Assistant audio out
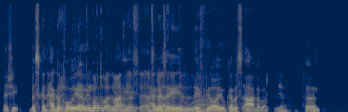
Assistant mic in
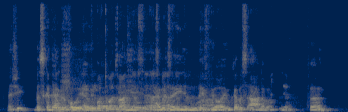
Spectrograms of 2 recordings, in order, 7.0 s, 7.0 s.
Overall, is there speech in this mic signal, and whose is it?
both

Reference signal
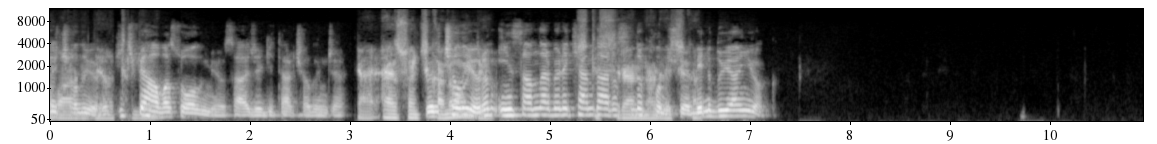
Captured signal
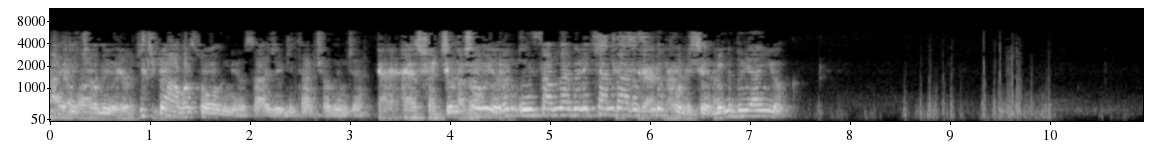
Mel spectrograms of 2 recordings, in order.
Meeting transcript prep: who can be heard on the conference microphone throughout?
echo only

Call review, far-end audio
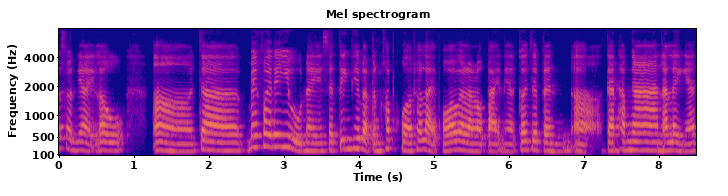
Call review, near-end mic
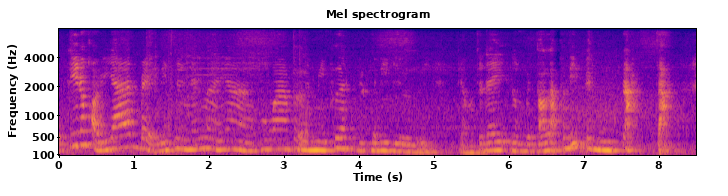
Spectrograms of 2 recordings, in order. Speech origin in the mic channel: user only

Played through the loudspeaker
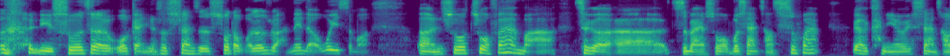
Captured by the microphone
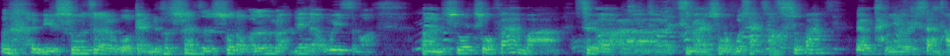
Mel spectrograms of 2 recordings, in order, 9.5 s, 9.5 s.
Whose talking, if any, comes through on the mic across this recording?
both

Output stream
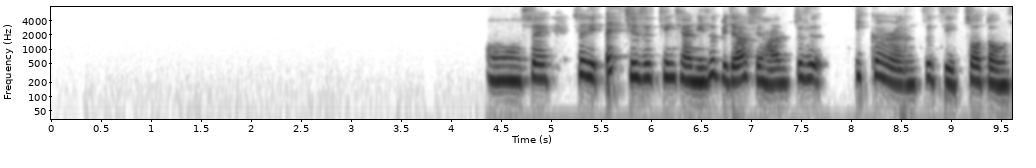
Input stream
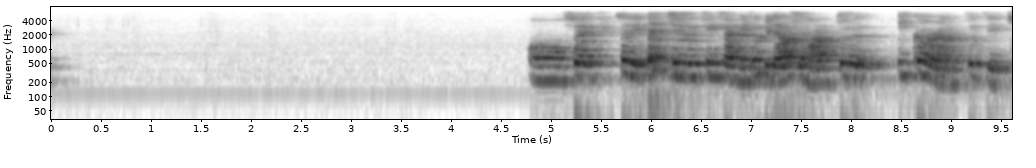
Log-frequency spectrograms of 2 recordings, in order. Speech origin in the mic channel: echo only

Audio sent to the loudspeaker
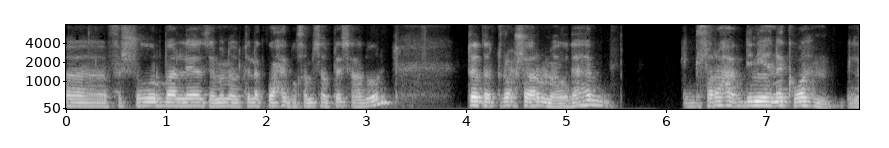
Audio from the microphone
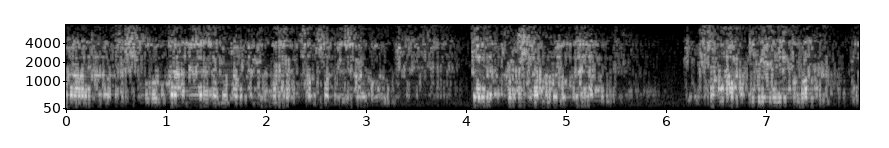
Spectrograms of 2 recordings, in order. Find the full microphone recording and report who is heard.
echo only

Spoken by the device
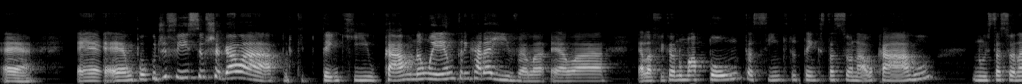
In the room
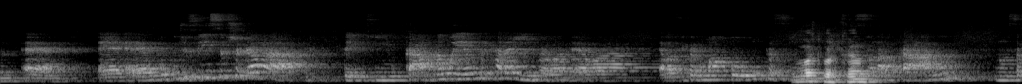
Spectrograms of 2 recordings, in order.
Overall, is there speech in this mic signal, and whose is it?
both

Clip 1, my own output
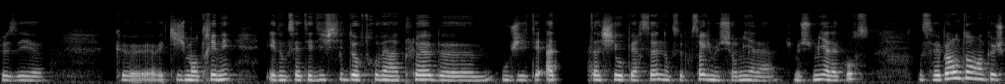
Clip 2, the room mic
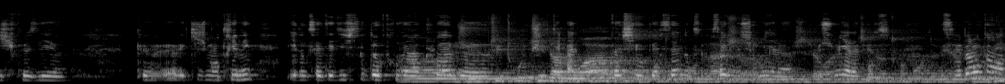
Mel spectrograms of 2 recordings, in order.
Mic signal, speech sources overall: both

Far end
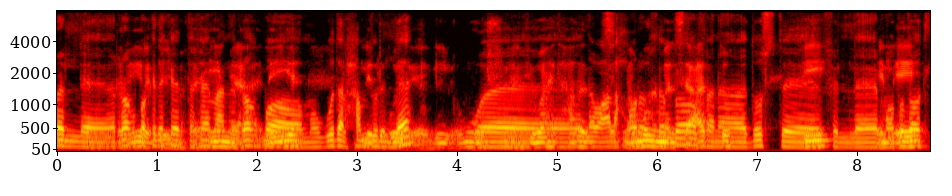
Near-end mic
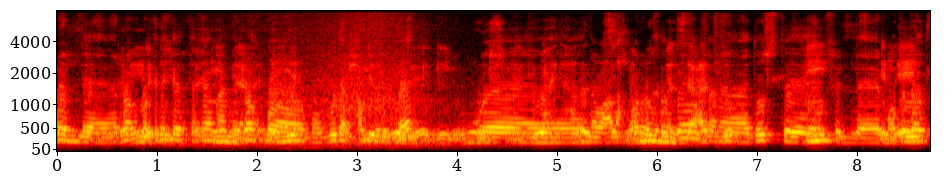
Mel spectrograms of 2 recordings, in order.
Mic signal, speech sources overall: echo only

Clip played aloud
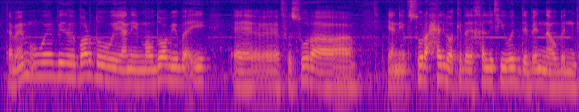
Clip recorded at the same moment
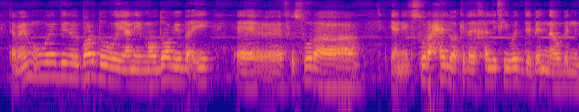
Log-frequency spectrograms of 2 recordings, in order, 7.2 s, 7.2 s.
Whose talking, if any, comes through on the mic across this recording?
echo only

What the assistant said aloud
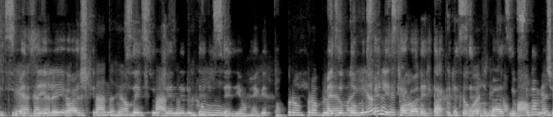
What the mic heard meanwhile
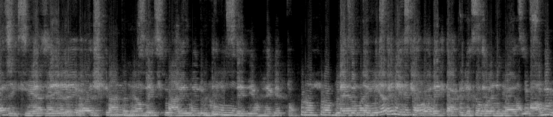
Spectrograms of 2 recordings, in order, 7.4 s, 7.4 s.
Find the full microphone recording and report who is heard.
echo only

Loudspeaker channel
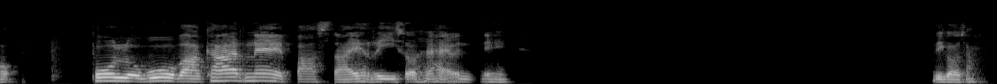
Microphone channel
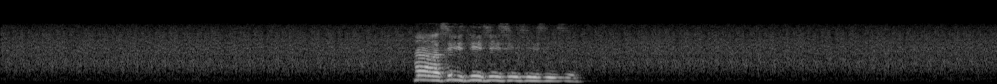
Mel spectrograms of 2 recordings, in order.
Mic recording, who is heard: user only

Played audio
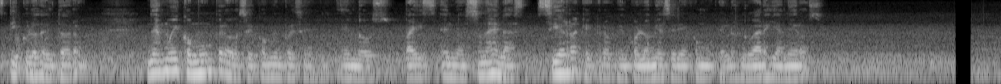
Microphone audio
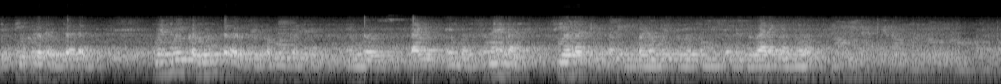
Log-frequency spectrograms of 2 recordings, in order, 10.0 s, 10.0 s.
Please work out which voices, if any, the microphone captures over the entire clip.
both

